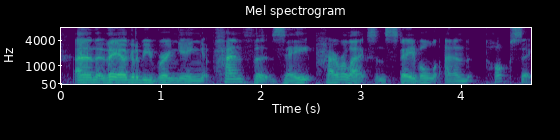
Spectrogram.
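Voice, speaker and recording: An English accent marks this voice. It keeps to a moderate pace. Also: man. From England. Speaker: esports caster. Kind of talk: live commentary.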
